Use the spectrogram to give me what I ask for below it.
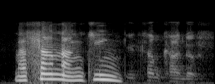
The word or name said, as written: Macam nanquim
